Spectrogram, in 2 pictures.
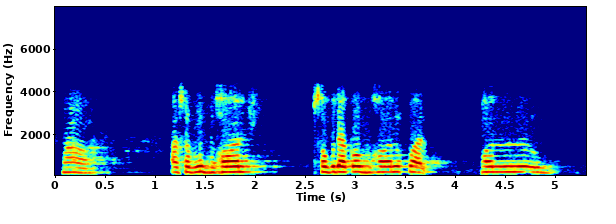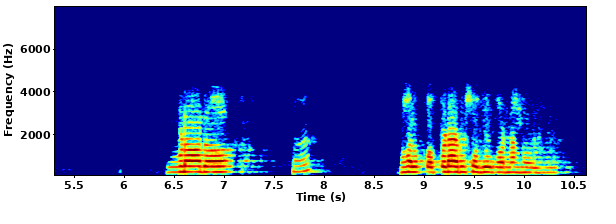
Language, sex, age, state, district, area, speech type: Odia, female, 18-30, Odisha, Sambalpur, rural, conversation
